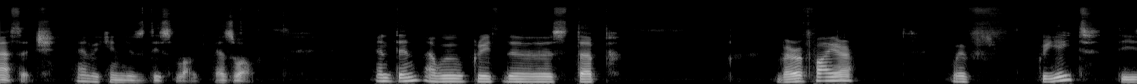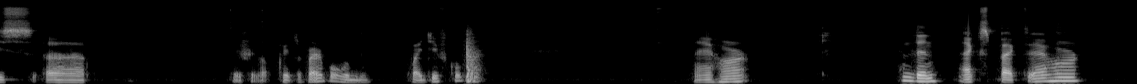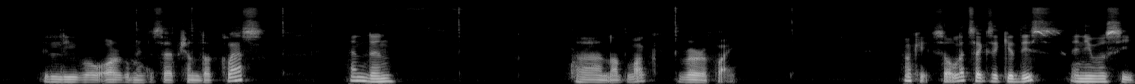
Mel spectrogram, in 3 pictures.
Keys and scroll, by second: 8.0 Return, 10.0 Return, 13.6 alt+Return, 17.8 super+c, 21.2 Return, 32.4 ctrl+shift+d.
